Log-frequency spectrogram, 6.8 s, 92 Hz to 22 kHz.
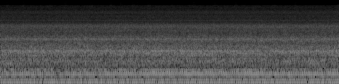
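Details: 2002 Jeep Liberty 3.7 engine just swapped in, first run after intake got wet from pressure washing: steady, even idle with constant low hum, no knocks or misses; running smoothly, though smoky and check engine light on.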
